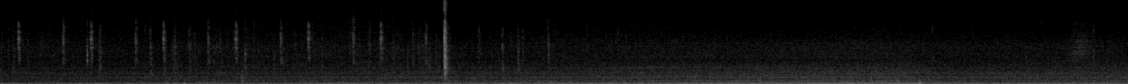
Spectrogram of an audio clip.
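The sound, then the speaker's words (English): A car's engine rumbles steadily, a deep continuous drone that swells slightly near the end, with no one speaking over it. “Here comes the car.”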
